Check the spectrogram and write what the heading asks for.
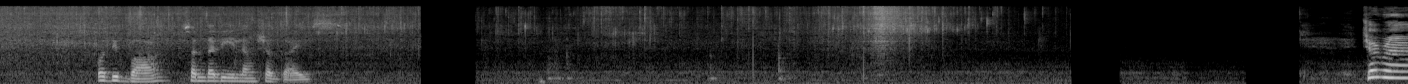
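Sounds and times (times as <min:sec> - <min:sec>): omelette sizzling in oil: 0:00.0 - 0:02.2, 0:02.8 - 0:04.2, 0:04.8 - 0:10.7.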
